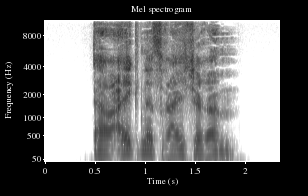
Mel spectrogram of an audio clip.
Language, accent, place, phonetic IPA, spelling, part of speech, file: German, Germany, Berlin, [ɛɐ̯ˈʔaɪ̯ɡnɪsˌʁaɪ̯çəʁəm], ereignisreicherem, adjective, De-ereignisreicherem.ogg
- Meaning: strong dative masculine/neuter singular comparative degree of ereignisreich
